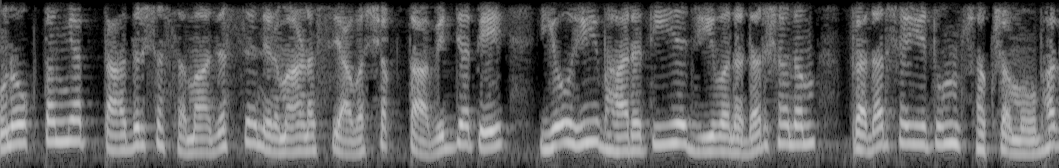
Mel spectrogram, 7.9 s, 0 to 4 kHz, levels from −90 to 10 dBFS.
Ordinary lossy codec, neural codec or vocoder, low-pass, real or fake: Opus, 24 kbps; none; 3.6 kHz; real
